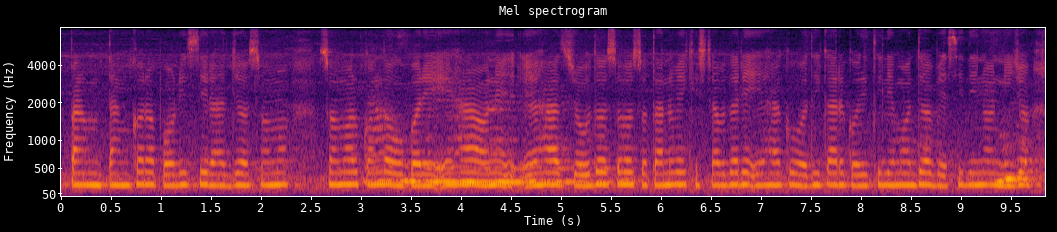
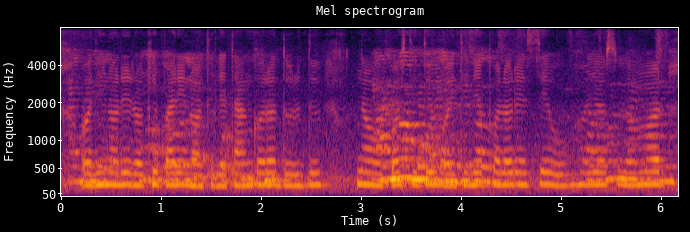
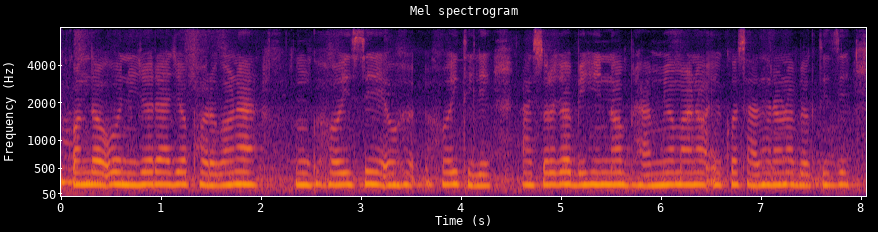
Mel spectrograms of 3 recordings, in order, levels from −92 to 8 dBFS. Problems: constant background noise, continuous background conversations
